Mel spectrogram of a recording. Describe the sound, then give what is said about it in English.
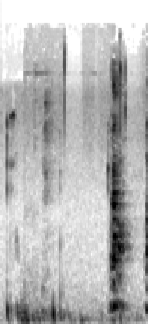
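The speaker's dog lets out two loud, sharp barks, spaced about half a second apart, after a stretch of low, muffled rustling and soft background noise. “oh no, my dog is barking.”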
